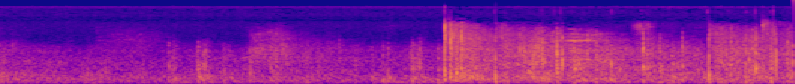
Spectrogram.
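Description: Many fireworks and firecrackers going off at once in a dense, unbroken run of bangs and pops; about three seconds in it suddenly grows louder and sharper.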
